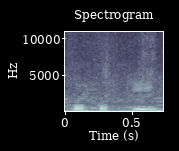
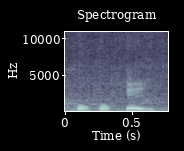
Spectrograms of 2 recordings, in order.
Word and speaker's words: CocoCay: Kokoi Ewan ko Kokoi ang pag pronounce nila Kokoi hindi koco k wow swerte nila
